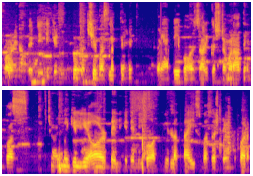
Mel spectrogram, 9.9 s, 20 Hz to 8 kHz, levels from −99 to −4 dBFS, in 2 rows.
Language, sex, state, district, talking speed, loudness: Hindi, male, Bihar, Muzaffarpur, 210 wpm, -16 LUFS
